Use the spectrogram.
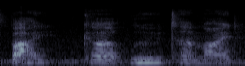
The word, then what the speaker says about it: Bicalutamide: Its pronunciation is Bicalutamide, and the brand name US is Cosadex.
